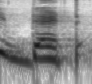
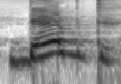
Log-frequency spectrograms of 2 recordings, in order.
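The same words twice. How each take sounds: First: डेट with a silent "b" and short "e"; correct pronunciation. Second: डेब्ट with the "b" sounded; wrong pronunciation. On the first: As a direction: say डेट, no b sound at all. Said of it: "बी की sound नहीं आएगी, डेट आएगा". (डेट, "ब" की आवाज़ के बिना) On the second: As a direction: show the misreading डेब्ट, b pronounced. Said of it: "नहीं कहेंगे, बी की साउंड नहीं आएगी". (डेब्ट, "ब" बोलते हुए गलत उच्चारण) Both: Shown as a demonstration.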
